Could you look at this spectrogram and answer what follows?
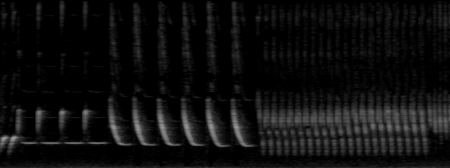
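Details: Canary singing a training-lure song: short flat whistled notes, then five loud downward-sweeping slurs, then a rapid buzzy rolled trill held to the end.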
